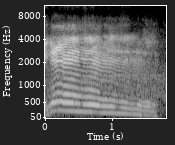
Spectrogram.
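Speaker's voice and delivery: high yay for the dog; a lightly squealed yay; cheery yay. Retold or imitated. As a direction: cheer to make the dog happy. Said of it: "He gets all happy when I say".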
